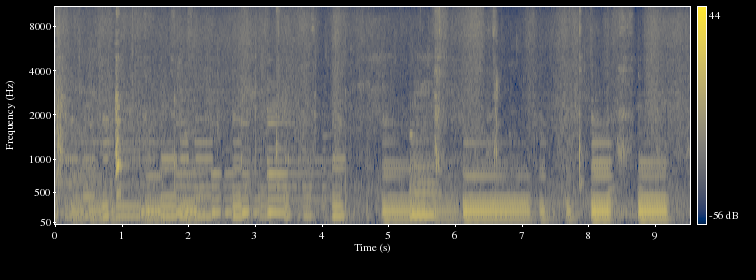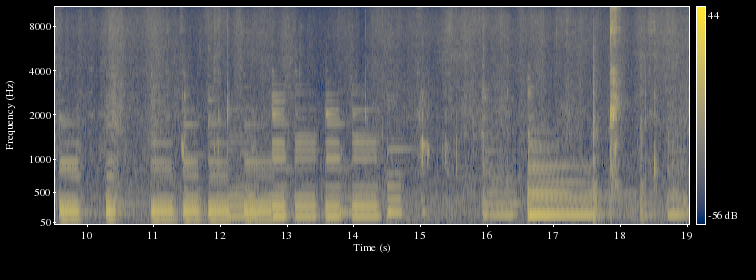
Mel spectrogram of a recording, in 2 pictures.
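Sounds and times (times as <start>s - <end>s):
acoustic guitar picking: 0.0s - 15.2s, 15.9s - 19.0s.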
